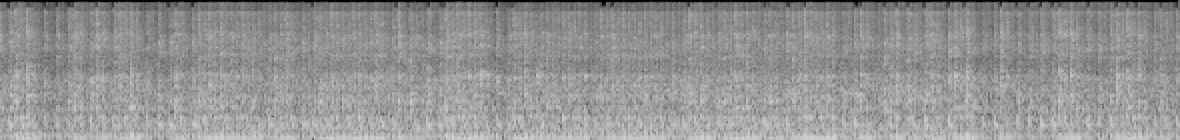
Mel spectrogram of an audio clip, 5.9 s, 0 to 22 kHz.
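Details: 1943 Case SC tractor, first run after years of sitting, with a little throttle: low chugging that stumbles and wavers instead of an even beat; owner unsure if a miss or fuel mixture, suspects mixture, carburetor still to be tuned.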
